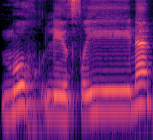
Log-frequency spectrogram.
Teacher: लियअबुदुल्लाह मुखलिसीन, खौ को भी और सौद को भी दोनों को आपने मोटा करना है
